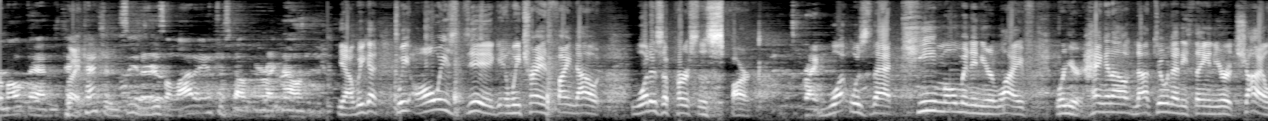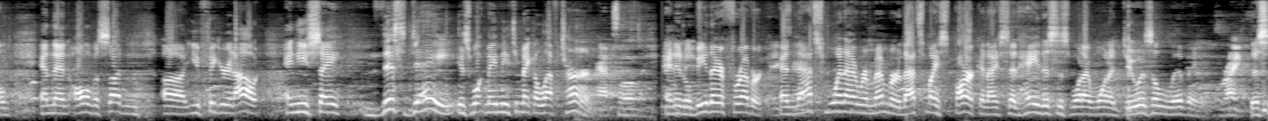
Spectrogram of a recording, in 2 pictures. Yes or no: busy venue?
yes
